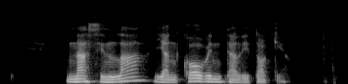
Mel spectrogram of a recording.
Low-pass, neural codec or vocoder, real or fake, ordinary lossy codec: 7.2 kHz; codec, 16 kHz, 8 kbps, FunCodec, trained on LibriTTS, 25 frames a second; fake; Opus, 32 kbps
